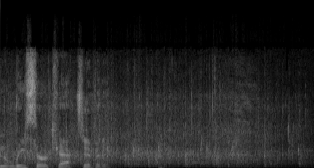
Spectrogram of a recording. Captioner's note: applause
